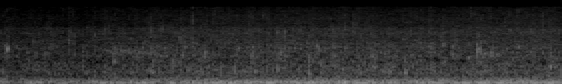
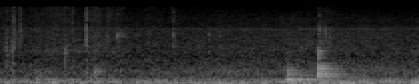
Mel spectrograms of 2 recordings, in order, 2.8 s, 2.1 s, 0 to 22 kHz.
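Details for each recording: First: Sump pump discharge line for a foundation drain, pushing water uphill and purging air during rainy season: steady splashing pour with constant flow and no surging or sputtering; outlet emptying normally. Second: Outdoor chambered sump pump system with a 1/3 hp pump and no check valve, just after the pump shuts off: water in the 100–130 ft discharge line drains downhill back into the chamber, giving soft irregular gurgles and wet patters as it siphons back.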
